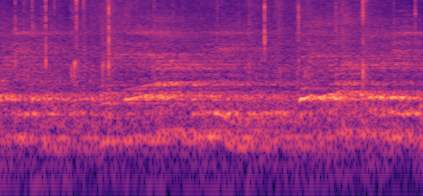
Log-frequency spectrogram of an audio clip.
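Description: Girls clap their hands.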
